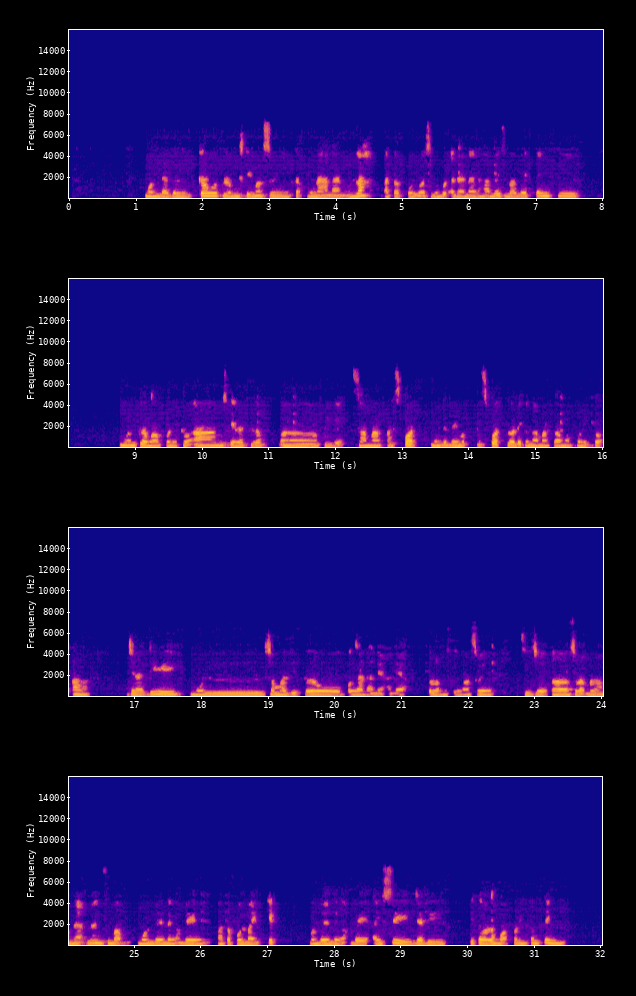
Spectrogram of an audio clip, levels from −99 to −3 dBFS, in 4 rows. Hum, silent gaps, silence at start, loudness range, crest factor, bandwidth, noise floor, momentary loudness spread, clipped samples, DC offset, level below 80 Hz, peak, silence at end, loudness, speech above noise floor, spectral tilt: none; none; 1.15 s; 3 LU; 22 dB; 7.4 kHz; -87 dBFS; 10 LU; under 0.1%; under 0.1%; -68 dBFS; -2 dBFS; 0.55 s; -24 LUFS; 63 dB; -8 dB/octave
